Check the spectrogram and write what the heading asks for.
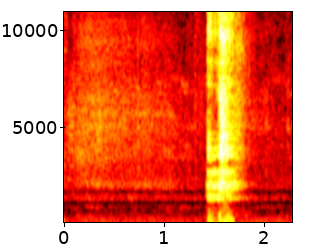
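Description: A single short cough about one and a half seconds in, in a quiet pause between chanted lines.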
